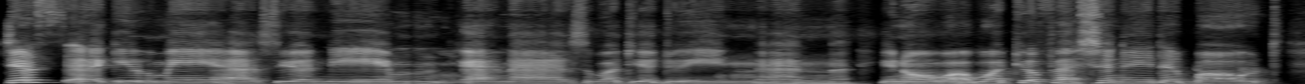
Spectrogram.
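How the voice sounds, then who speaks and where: Bright-voiced Sri Lankan woman leading a workshop. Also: mid-range voice, steady tone, a little slow. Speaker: psychological counselor leading a workshop. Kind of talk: informal webinar presentation. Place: online video call.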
